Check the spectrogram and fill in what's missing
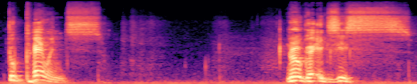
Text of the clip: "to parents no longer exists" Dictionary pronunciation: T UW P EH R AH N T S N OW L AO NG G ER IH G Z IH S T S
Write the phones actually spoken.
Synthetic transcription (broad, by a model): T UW P EH R AH N T S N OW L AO G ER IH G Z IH S T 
